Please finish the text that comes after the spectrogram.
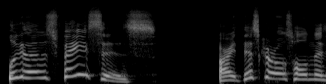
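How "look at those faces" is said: slow amazed. Real, not acted. Stunned at clip.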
